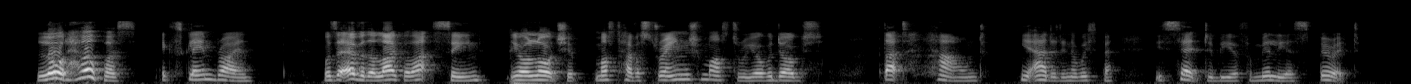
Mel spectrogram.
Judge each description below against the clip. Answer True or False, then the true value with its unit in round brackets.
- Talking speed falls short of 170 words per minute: True (150 wpm)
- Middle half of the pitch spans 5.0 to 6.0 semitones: False (3.3 semitones)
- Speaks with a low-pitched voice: False (190 Hz)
